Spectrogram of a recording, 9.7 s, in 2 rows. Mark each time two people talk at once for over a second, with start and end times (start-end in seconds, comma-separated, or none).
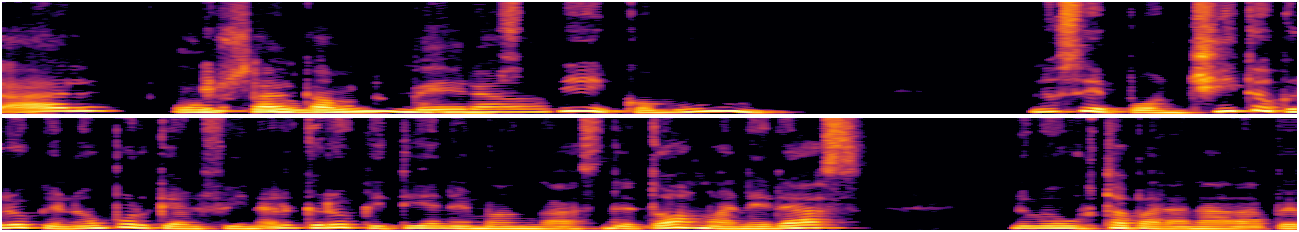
0.8-2.1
